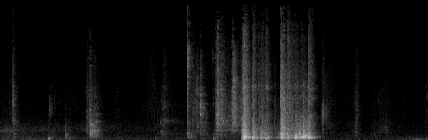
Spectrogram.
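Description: Metal clanging and banging as a desktop computer tower's sheet-metal case is struck: a few scattered knocks, then a flurry of loud rapid blows with ringing about four to six seconds in.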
